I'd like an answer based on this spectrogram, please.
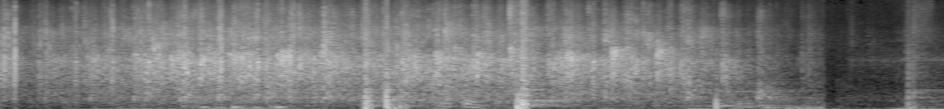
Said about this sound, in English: More applause, I think, is fine.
